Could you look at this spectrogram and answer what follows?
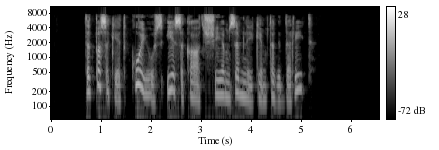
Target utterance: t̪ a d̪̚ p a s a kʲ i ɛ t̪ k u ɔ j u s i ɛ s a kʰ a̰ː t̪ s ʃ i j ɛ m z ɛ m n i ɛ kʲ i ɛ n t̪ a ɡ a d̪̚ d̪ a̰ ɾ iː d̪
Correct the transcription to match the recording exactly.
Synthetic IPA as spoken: t̪ a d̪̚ p a s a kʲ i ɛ t̪ k u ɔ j uː s i ɛ s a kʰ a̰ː t̪ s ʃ i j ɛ m z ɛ m n i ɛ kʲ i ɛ m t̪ a ɡ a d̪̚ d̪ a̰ ɾ iː t̪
